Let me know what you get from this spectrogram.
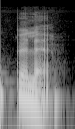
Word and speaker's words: Pelé: Maar het is dus officieel Pelé.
